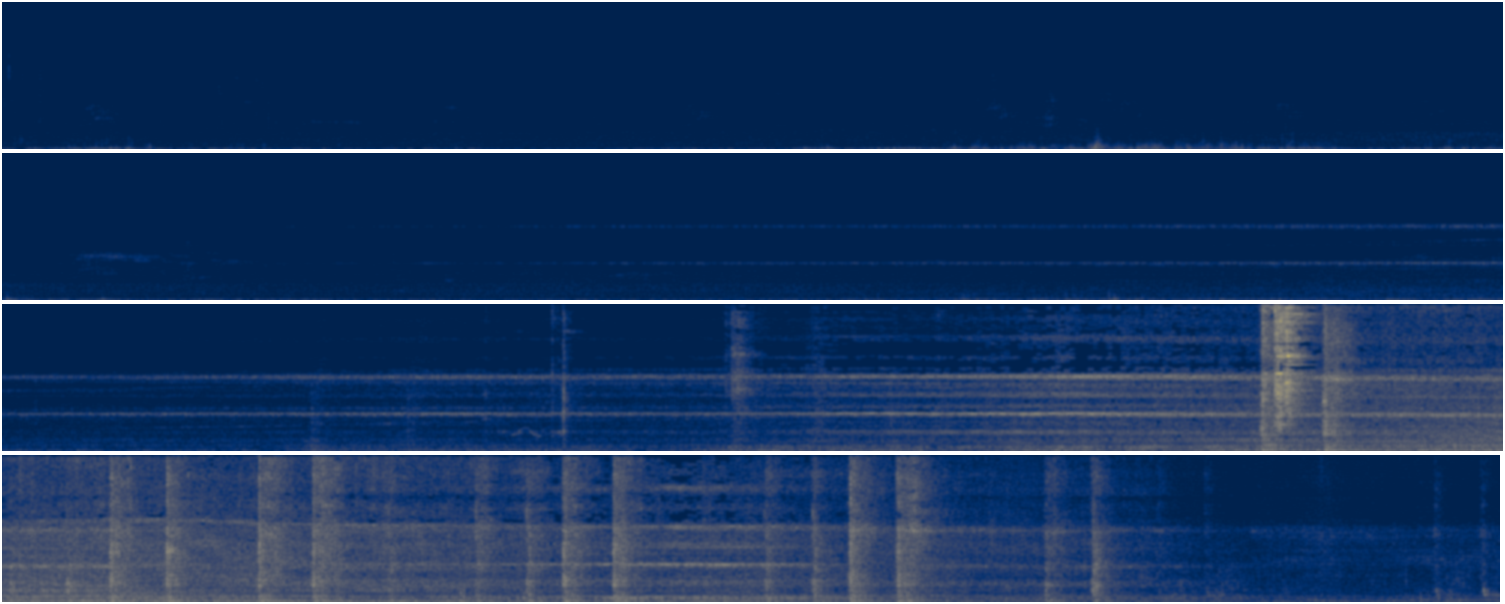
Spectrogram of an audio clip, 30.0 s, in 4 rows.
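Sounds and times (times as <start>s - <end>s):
train passing: 9.2s - 30.0s.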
